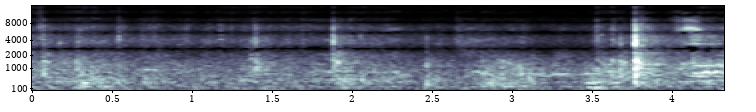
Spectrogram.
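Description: Rustling and shuffling of children and adults moving about, with scattered small clicks and one sharp click near the end.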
